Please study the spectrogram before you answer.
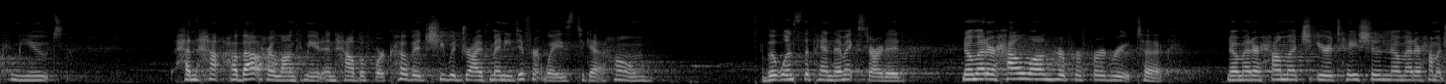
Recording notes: recorded live at the 10:00am service on Sunday, April 23rd, 2023.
